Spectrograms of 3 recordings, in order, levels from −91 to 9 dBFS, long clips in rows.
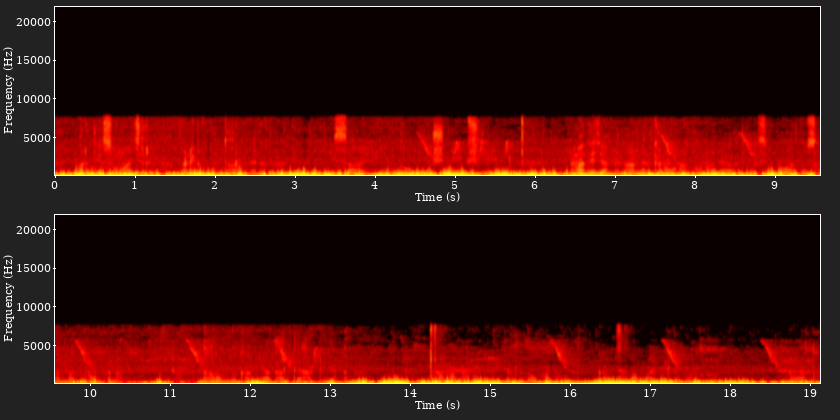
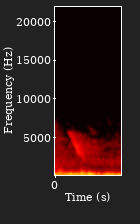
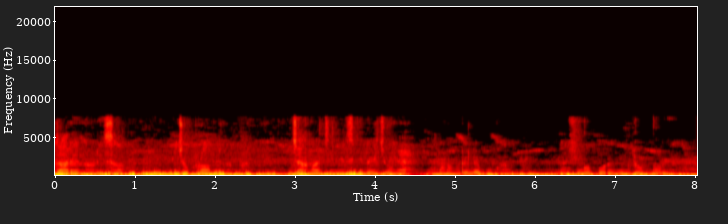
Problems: constant background noise, low volume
